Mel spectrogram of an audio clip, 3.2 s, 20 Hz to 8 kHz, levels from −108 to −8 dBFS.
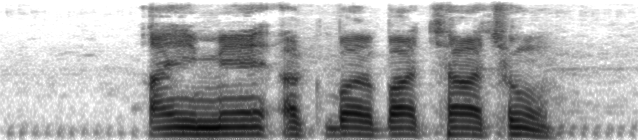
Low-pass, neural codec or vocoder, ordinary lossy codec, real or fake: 7.2 kHz; vocoder, 44.1 kHz, 128 mel bands every 512 samples, BigVGAN v2; Opus, 64 kbps; fake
